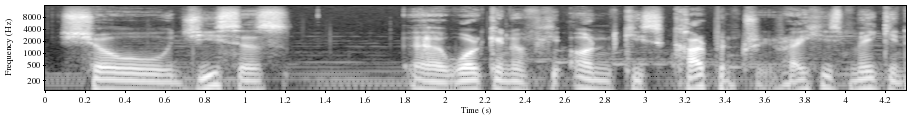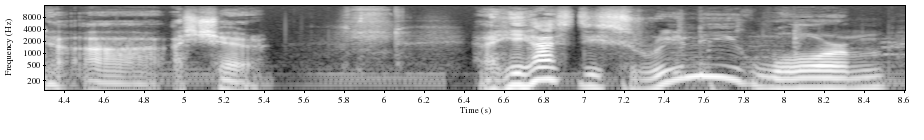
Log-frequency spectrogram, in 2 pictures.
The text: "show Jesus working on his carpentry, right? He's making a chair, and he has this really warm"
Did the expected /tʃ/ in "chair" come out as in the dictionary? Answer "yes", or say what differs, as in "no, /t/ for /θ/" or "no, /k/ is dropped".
no, /ʃ/ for /tʃ/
